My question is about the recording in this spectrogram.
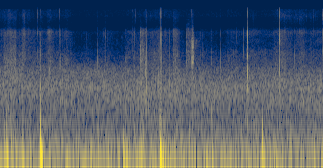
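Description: Scattered light knocks and clicks over a steady low hiss, the loudest about half a second in and again about two seconds in.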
